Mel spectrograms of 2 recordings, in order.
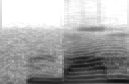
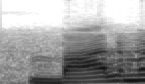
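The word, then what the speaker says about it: balm: हम वॉक पढ़ेंगे walk B ए एल एम इसको हम बाम पढ़ेंगे बालम नहीं पढ़ना है बाम चलिए अगला नियम है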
